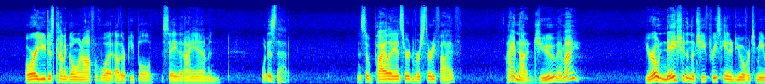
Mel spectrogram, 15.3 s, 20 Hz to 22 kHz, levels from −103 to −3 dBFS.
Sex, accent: male, American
